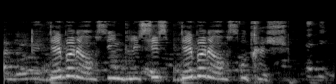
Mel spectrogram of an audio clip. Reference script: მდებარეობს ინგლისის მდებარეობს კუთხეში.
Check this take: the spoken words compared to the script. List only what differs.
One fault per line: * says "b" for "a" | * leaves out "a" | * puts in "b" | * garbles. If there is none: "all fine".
all fine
